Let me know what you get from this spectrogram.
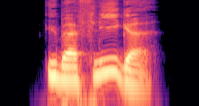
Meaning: inflection of überfliegen: 1. first-person singular present 2. first/third-person singular subjunctive I 3. singular imperative
- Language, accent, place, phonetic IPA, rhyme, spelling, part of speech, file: German, Germany, Berlin, [ˌyːbɐˈfliːɡə], -iːɡə, überfliege, verb, De-überfliege.ogg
